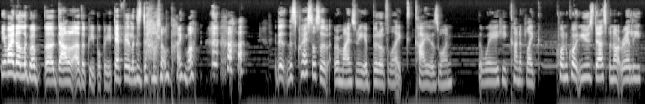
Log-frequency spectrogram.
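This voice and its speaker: A woman's voice: medium pitch, animated, moderate pace, a bit bright, faint music behind. A woman hosting a casual game reaction, chatty and laughing often. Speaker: video host reacting to a game.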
